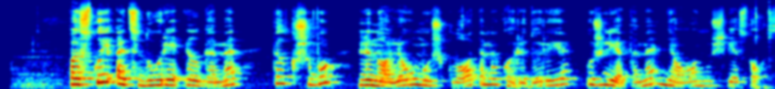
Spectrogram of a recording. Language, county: Lithuanian, Kaunas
